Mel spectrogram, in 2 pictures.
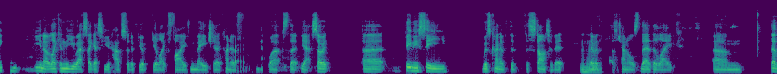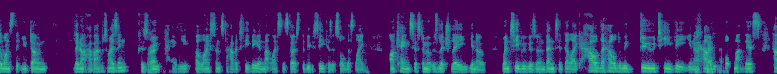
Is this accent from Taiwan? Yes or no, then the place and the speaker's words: no; Brussels, Brussels-Capital Region, Belgium; now in London, United Kingdom; I live in London currently. And my life story is that, so I am English, obviously, but I was born and raised in Brussels in Belgium.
